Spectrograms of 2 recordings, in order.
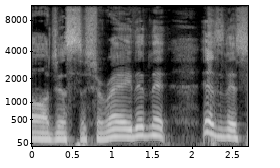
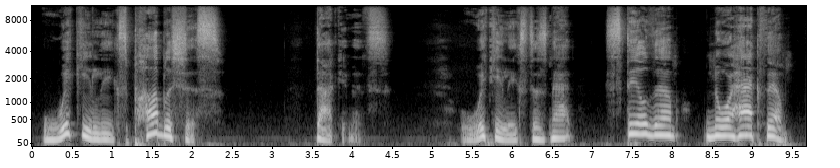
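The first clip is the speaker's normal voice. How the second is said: spelled out very slowly and deliberately. Speaker wants everybody to finally get it, saying it real slow. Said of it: "I want to say this real slow".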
